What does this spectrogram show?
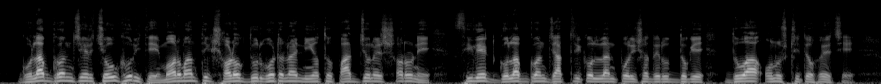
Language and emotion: Bengali, neutral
